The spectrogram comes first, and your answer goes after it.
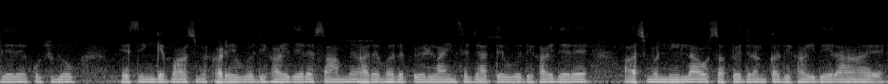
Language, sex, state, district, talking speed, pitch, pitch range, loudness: Hindi, male, Chhattisgarh, Korba, 215 wpm, 115 Hz, 115-120 Hz, -23 LUFS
